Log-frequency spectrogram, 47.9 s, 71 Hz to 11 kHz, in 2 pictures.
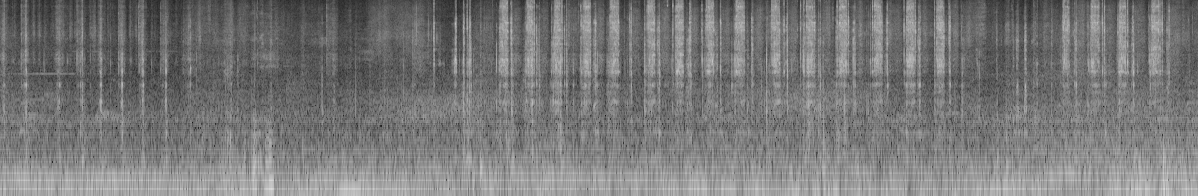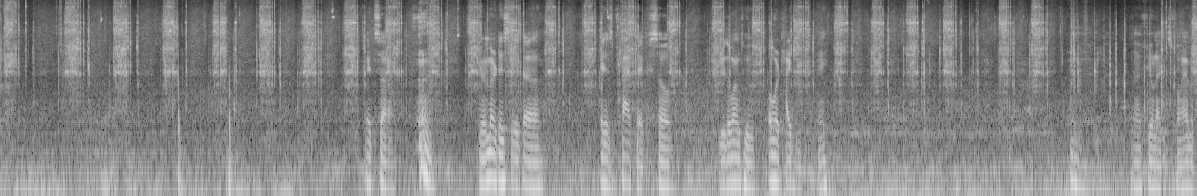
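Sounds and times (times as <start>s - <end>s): ratchet wrench clicking: 8.6s - 46.4s, 47.1s - 47.9s.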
